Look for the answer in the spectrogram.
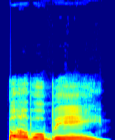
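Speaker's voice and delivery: acted battle command; attack call. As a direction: call the move out to your monster. Trainer calls out an attack.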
